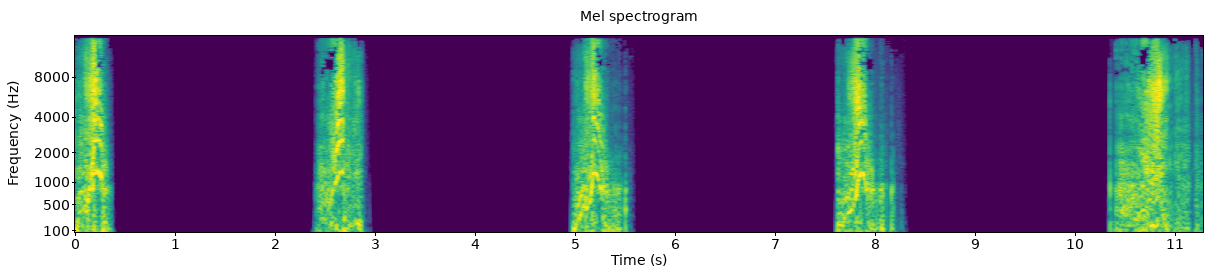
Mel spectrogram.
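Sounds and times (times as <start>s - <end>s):
thin zipper moving fast: 0.0s - 0.4s, 2.4s - 3.0s, 5.0s - 5.6s, 7.6s - 8.3s, 10.4s - 11.2s.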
